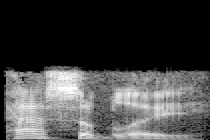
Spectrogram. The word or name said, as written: passably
